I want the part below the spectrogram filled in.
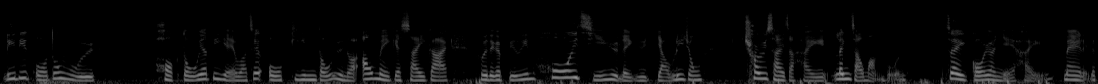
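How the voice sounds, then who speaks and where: A woman's voice: mid-range voice, fairly quick, dark tone. A woman with a Hong Kong Cantonese accent, speaking thoughtfully as an interview guest and mixing in English words. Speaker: interview guest, theatre performer and creator. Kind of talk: reflective interview conversation.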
